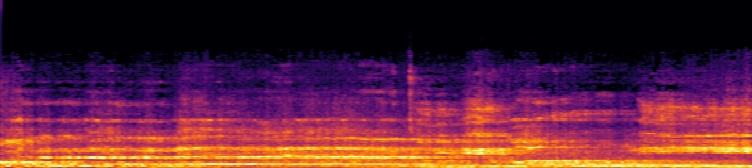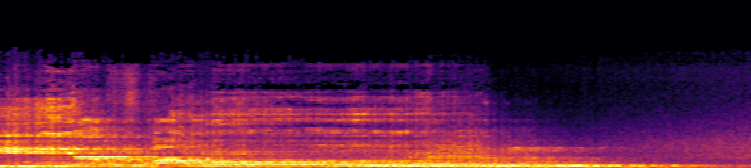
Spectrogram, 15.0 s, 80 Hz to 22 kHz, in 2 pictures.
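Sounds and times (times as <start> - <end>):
man reciting melodically: 0.0 - 14.3.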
